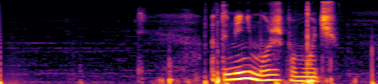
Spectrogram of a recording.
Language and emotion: Russian, neutral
